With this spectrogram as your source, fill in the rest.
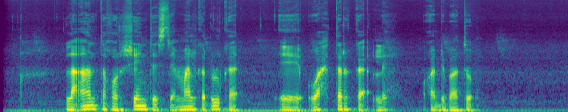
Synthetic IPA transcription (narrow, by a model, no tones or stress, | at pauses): lɐ̰ʔaːnt̪ʰɐqɔrʃɛjnt̪ʰɐɪst̪ʰɪʕmaːlkʰɐɖʊlkʰɐ̰ɛːwɑħt̪ʰɐrkʰɐ̰lɛh | wɑːɖɪβaːt̪ʰɔ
